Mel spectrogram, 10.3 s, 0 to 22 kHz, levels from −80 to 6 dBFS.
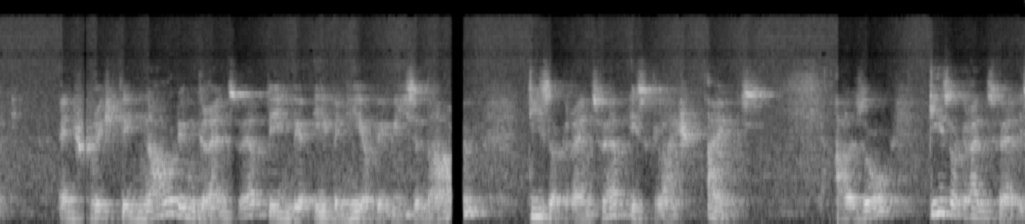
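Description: The audio shows gain pumping throughout. The gain swings by around 15 dB. Loud and quiet parts sit close together and sound squashed. The likely cause is input gain set far too high, with a fast limiter or compressor pulling it down. A playback stall cuts the sound from 4.52 to 4.64 s. The output goes silent for about 120 ms mid-flow, then resumes. The player likely ran out of data or its thread was briefly blocked.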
